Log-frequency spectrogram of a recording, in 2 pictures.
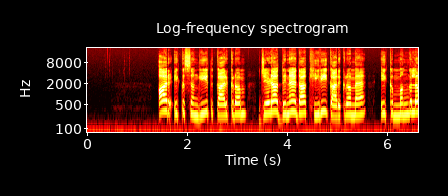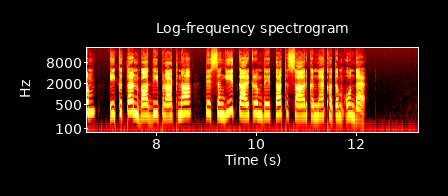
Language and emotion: Dogri, neutral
